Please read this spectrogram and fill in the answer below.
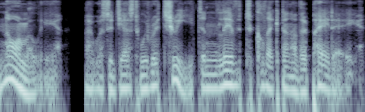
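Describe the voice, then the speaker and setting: A put-on character voice speaks at a moderate pace. The recording is very clean, with a silent background. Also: man, fairly low pitch for a man. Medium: read story.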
